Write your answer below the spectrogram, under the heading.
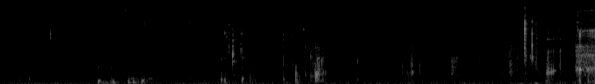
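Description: Someone sips a cold beer just taken from the fridge, with soft wet slurps, lip smacks and a few swallows spread over several seconds, ending in a louder gulp-like burst. No talking.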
